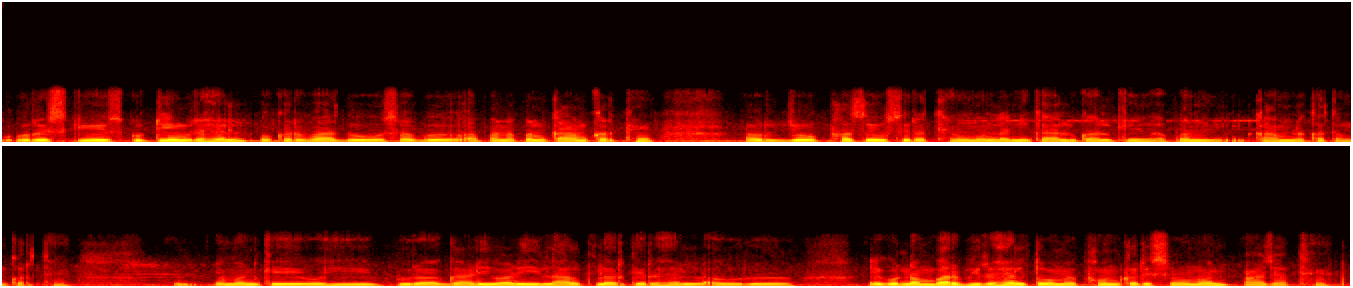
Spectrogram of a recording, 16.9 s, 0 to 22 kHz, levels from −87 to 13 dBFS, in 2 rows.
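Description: Throughout the speech, Opus voice compression is running at a low rate, using its linear-prediction SILK coder in wideband, which fits a bitrate near 12 kbps. Nothing sounds above 8.6 kHz, so the speech is plainly muffled, and coarse excitation coding leaves it hoarse and faintly robotic.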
